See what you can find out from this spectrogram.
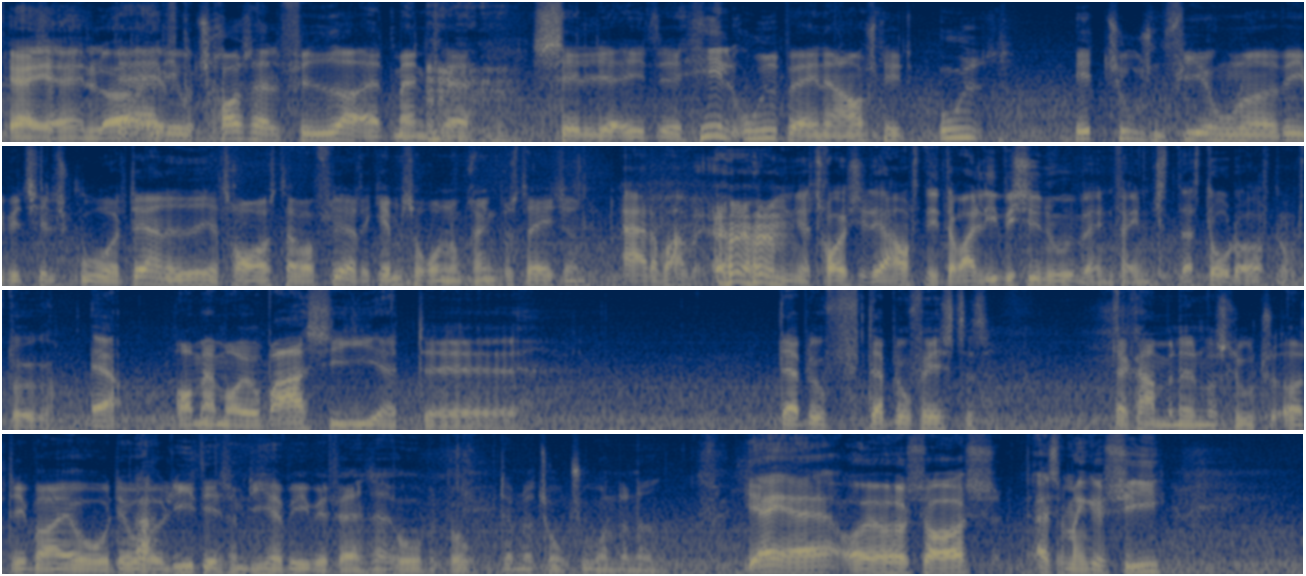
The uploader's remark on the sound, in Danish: Denne podcast er optaget på vej hjem efter kampen i Haderslev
